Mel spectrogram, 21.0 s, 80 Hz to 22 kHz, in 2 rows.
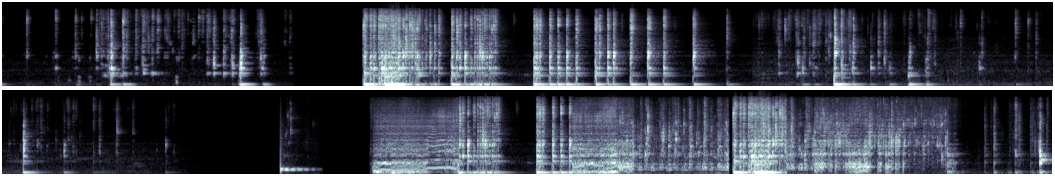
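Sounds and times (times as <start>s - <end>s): wet sputtering fart: 14.2s - 20.0s.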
